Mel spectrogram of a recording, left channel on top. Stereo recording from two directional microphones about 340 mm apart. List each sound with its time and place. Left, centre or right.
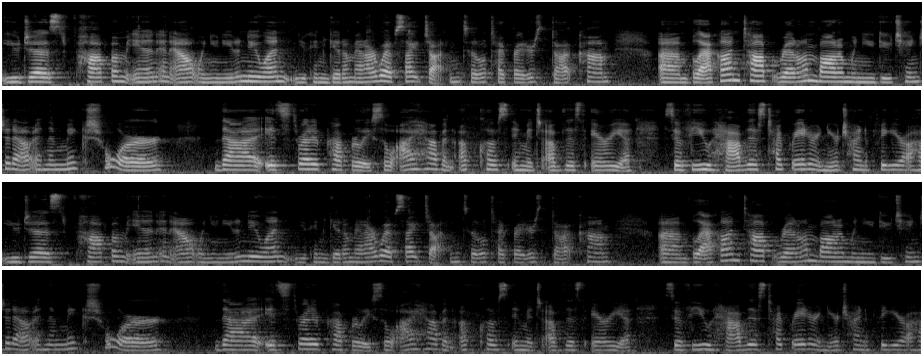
0.0 s a woman's voice: left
